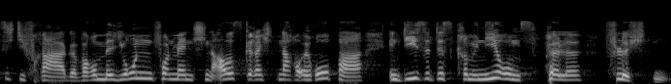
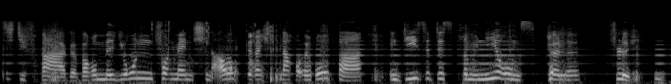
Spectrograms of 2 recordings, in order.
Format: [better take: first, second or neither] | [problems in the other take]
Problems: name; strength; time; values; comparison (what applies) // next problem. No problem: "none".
first | noise reduction (neural mask model RNNoise)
